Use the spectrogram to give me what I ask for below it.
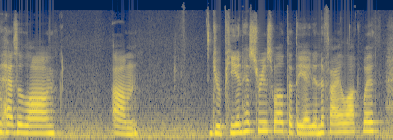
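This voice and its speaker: A woman speaks with a Danish accent at a fairly high pitch. Noticeable background noise runs behind her. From Denmark. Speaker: exchange student. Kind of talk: casual chat. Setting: studio.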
